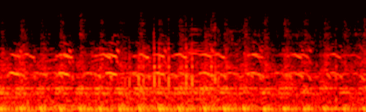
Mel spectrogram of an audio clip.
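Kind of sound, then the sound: bird, seagulls calling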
